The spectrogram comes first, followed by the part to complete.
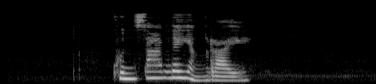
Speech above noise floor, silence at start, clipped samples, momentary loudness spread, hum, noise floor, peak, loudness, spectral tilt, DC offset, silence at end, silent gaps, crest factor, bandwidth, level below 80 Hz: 41 dB; 1.15 s; under 0.1%; 15 LU; none; -63 dBFS; -8 dBFS; -23 LUFS; -4 dB/octave; under 0.1%; 1.3 s; none; 18 dB; 11.5 kHz; -78 dBFS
